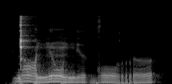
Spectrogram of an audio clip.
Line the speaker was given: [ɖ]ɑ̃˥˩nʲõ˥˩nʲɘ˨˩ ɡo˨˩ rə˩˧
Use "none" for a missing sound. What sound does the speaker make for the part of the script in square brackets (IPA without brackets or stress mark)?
ɖ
